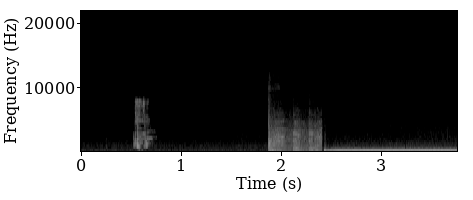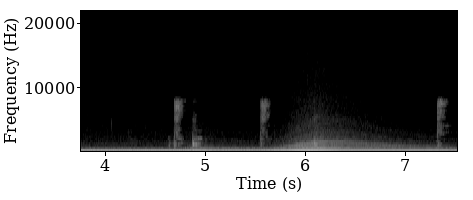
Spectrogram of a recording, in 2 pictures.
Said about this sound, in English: Quietest fucking engine I've ever heard.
